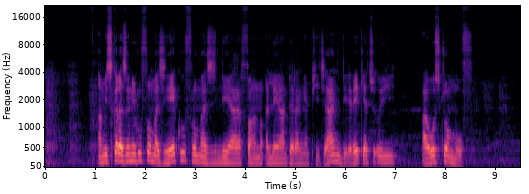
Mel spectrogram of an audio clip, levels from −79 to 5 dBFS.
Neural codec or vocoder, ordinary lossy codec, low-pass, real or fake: none; none; none; real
